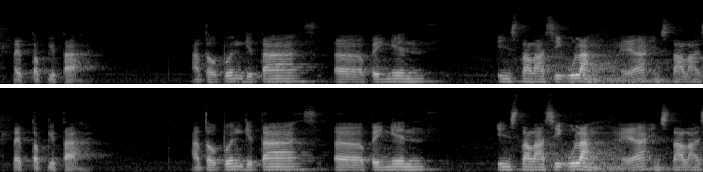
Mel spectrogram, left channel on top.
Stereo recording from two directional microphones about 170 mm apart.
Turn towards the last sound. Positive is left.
turn(degrees=-20)  # may be behind; listen again after turning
